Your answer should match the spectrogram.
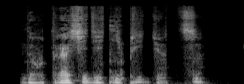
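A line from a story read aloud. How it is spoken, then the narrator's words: Butterfly whispering. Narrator (Russian): шепнула бабочка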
